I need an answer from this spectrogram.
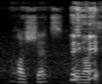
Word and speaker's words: Hachette: Uh, it is pronounced hashet and I was like, sorry.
